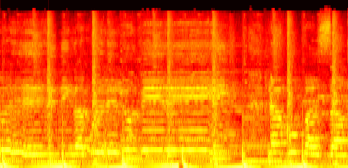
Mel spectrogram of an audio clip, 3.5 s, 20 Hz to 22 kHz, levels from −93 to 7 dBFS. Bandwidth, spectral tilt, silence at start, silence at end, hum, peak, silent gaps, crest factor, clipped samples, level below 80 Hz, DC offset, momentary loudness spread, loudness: 17 kHz; -5 dB/octave; 0 s; 0 s; none; 0 dBFS; none; 10 dB; under 0.1%; -16 dBFS; under 0.1%; 3 LU; -11 LUFS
